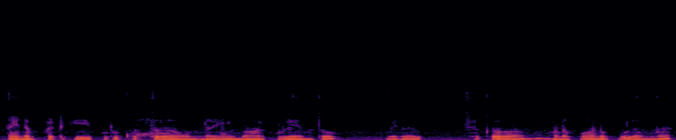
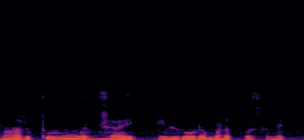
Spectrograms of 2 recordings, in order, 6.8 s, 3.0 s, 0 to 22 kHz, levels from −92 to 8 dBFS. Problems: background sounds at intervals, low volume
